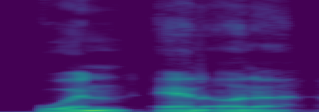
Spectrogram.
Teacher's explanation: Wen is short, un is longer with a slight falling tone for no.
